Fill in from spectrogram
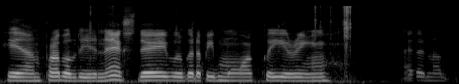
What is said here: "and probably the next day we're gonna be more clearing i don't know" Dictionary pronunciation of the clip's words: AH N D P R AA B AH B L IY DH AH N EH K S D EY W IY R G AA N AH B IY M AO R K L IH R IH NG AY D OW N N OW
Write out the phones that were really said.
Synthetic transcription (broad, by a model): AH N P R AA B AH B L IY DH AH N EH K S D EY W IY L G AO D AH B IY M AO R K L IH R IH NG AY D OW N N OW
